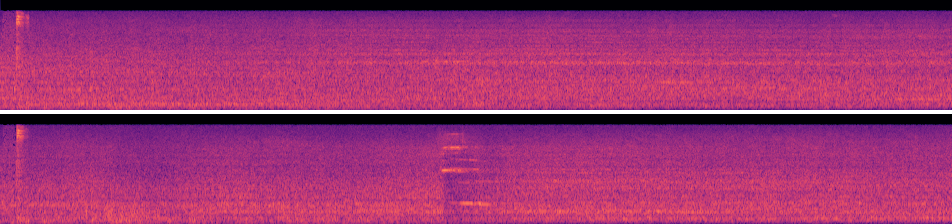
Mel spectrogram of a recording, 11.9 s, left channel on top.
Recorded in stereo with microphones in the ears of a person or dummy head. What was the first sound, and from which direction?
A clink, 15° left (ahead or behind).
